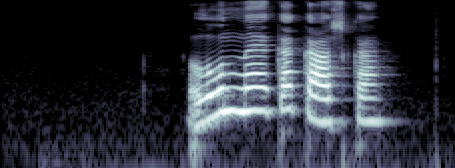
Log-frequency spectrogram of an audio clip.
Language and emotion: Russian, positive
